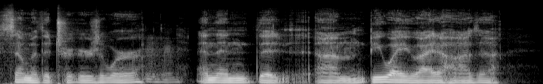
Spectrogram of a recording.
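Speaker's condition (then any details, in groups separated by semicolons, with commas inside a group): ALS; affects hand function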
